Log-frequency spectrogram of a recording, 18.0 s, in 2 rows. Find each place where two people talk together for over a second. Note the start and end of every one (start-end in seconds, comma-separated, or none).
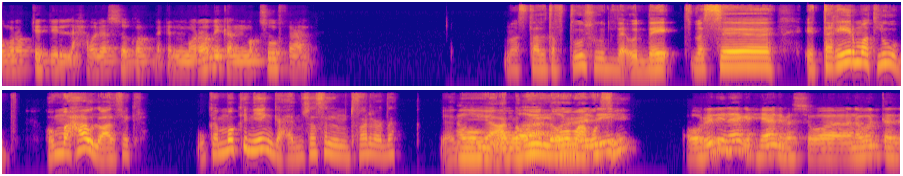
13.5-15.3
